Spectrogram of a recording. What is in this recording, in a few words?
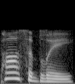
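"possibly", us English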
